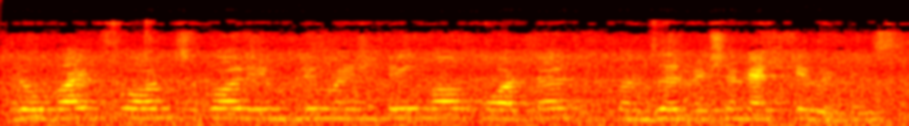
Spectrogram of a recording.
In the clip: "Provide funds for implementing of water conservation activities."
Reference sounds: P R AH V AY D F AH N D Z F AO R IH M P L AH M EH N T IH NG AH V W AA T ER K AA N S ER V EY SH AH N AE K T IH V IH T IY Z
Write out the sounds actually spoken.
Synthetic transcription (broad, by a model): P R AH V AY D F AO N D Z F AO L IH M P L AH M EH N T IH NG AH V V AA T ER K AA N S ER V EY SH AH N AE K T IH V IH T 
